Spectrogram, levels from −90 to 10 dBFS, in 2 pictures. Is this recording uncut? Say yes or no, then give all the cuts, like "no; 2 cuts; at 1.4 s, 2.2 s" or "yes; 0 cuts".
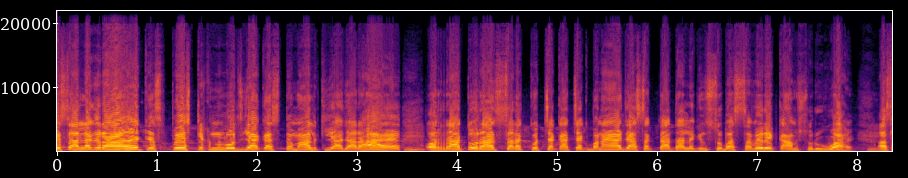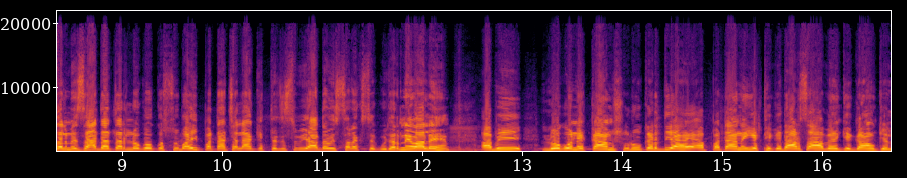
yes; 0 cuts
